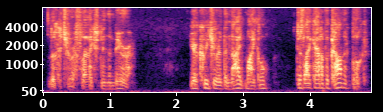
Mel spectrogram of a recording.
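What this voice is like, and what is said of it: Imitates an actor's voice. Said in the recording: “do an impression of this actor”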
